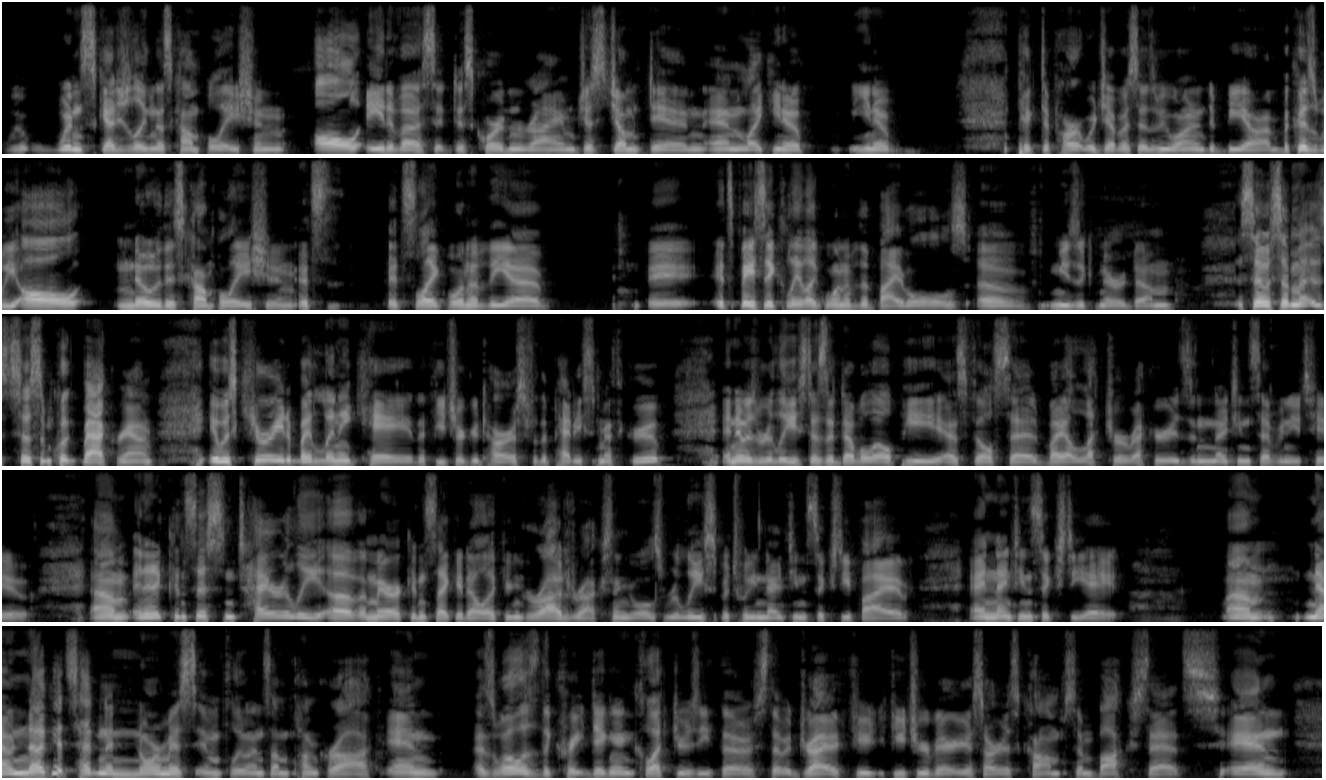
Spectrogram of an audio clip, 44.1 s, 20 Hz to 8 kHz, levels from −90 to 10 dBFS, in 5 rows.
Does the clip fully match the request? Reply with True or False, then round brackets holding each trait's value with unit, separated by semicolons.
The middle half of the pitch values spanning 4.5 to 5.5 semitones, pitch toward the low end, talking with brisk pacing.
False (5.0 semitones; 120 Hz; 185 wpm)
